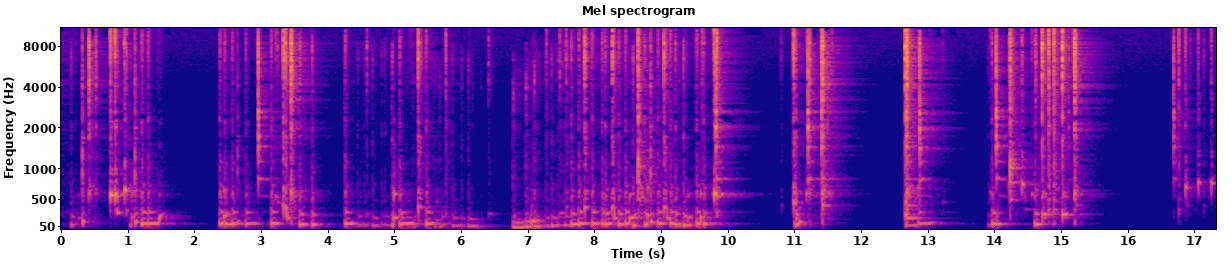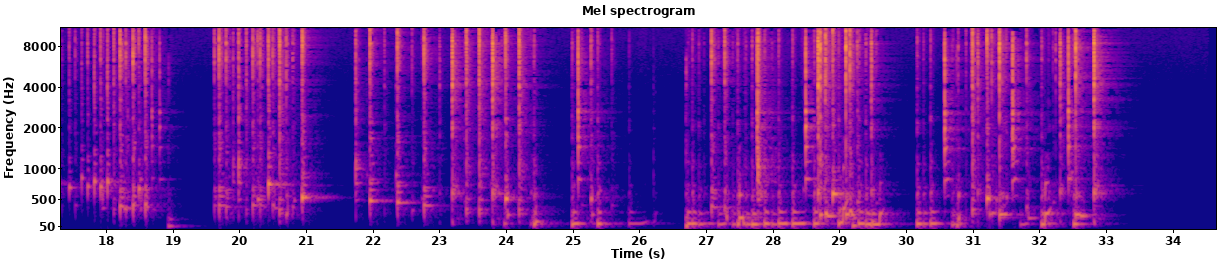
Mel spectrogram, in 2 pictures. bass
0:00.0 0:01.6, 0:02.4 0:09.9, 0:12.7 0:13.2, 0:13.9 0:14.2, 0:24.4 0:31.0, 0:31.6 0:32.8

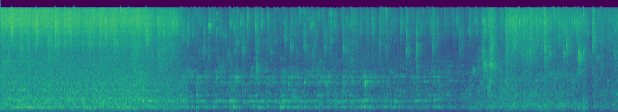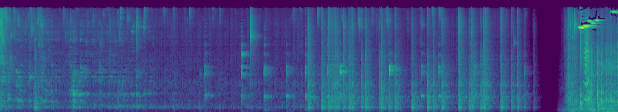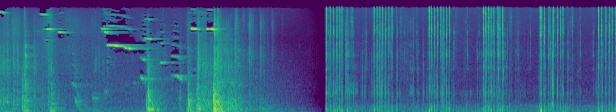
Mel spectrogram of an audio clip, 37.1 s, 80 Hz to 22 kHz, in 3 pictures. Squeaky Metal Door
0:23.7 0:30.3

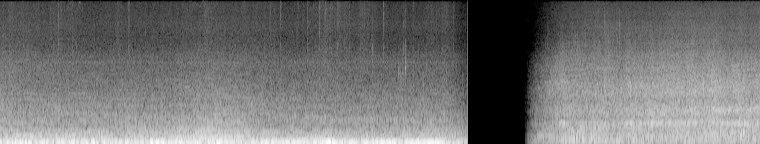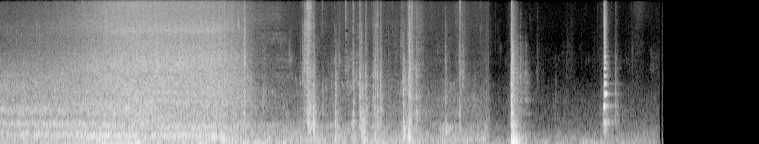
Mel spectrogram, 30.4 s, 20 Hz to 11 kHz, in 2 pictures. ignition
0:15.0 0:21.6

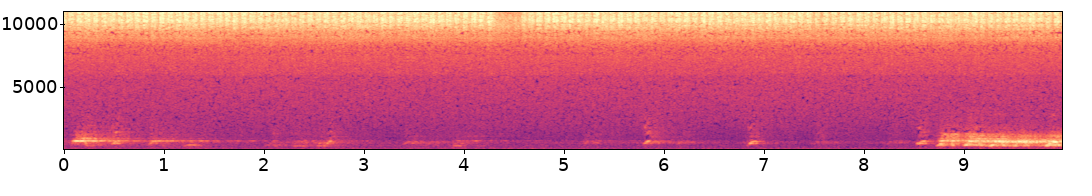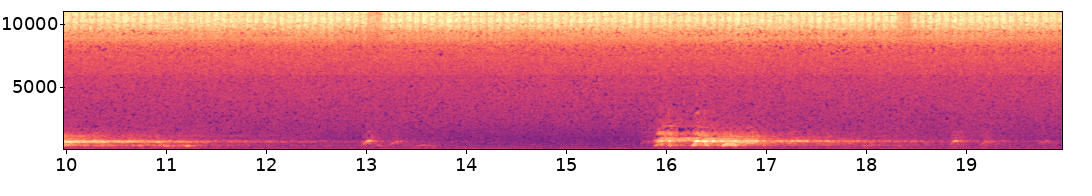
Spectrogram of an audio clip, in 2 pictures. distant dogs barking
0:00.0 0:04.2, 0:08.5 0:11.8, 0:15.9 0:19.4

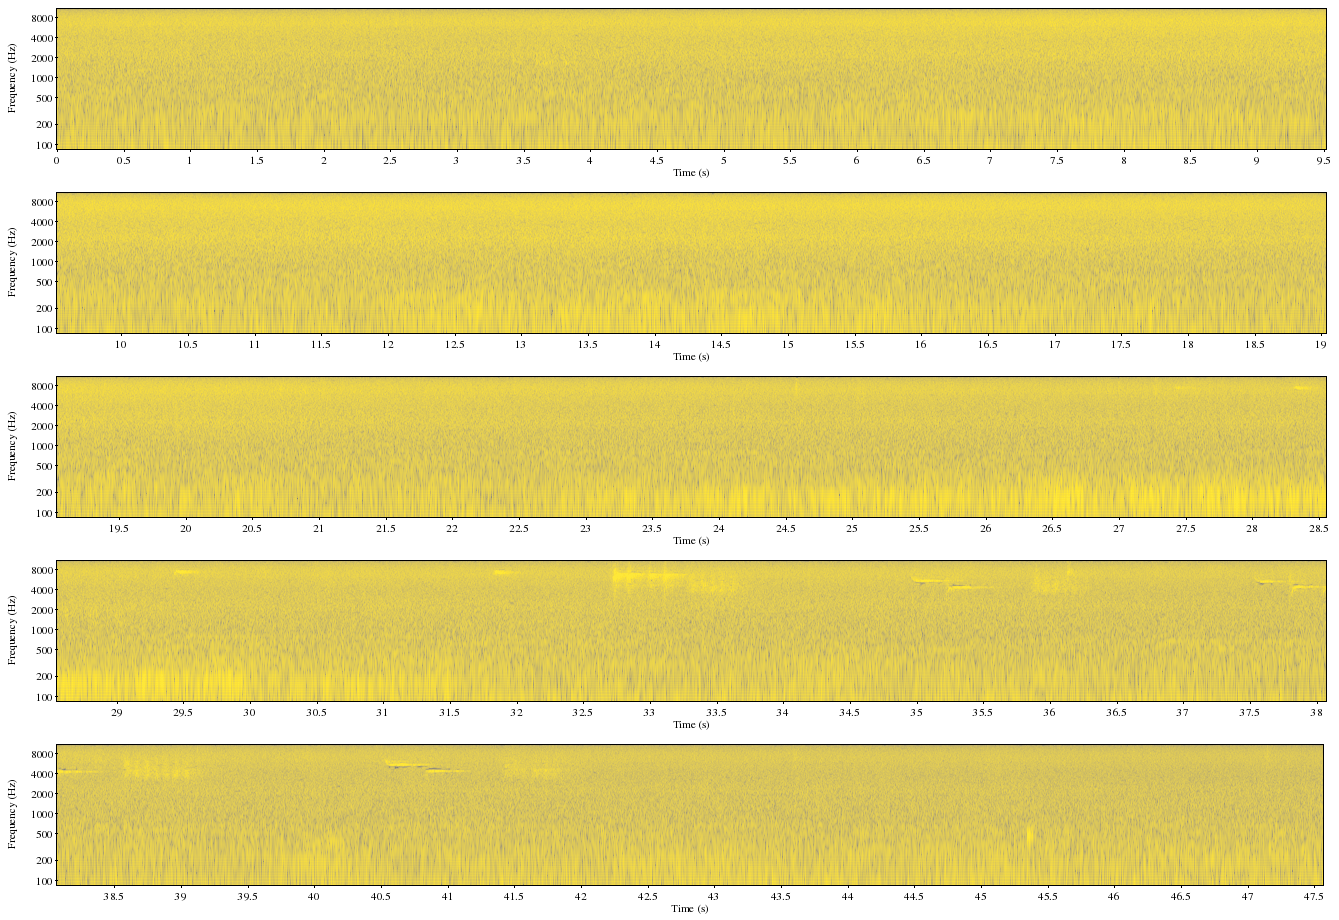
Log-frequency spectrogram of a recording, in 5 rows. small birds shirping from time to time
0:32.7 0:33.8, 0:34.9 0:36.4, 0:37.5 0:39.2, 0:40.5 0:42.0

